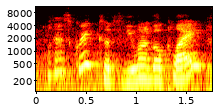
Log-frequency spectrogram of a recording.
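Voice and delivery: put-on very high, soft sing-song to a child; mother talking sweetly to her toddler; sweet mommy voice. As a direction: coo at the little one. Mom sweetly answers child.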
